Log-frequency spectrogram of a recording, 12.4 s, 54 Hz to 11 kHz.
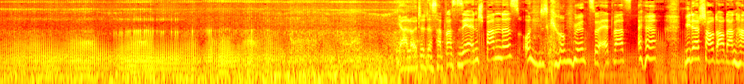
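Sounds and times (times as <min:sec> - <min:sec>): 
cat purring: 0:00.0 - 0:12.3
speech: 0:06.8 - 0:12.3.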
